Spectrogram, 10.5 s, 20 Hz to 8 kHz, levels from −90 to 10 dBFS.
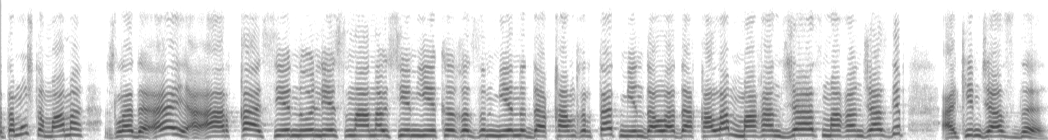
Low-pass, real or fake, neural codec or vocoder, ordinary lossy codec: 7.2 kHz; real; none; Opus, 24 kbps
